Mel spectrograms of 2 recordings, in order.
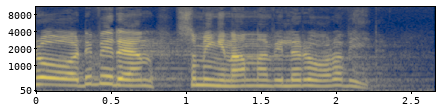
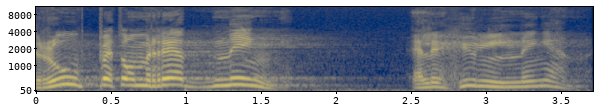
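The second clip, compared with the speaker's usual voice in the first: ordinary talk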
